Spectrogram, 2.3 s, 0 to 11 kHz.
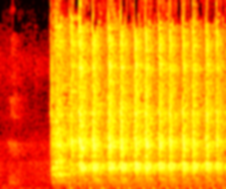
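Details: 2005 Kawasaki VN800C, about 130,000 km, off the road since about 2015 and pulled from storage: starter cranks in even pulses about eight a second for two seconds without catching, on a recharged battery and fresh petrol; slow to fire.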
